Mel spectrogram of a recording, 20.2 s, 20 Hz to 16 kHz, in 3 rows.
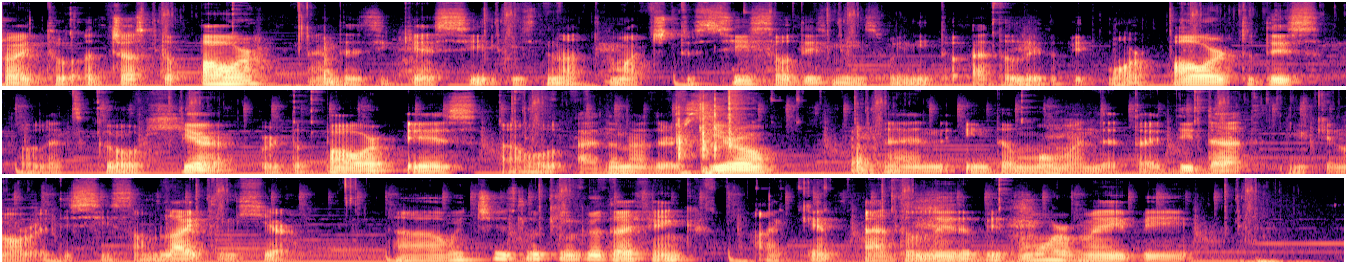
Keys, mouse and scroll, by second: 0.3 click, 3.6 click, 6.7 click, 8.1 click, 9.2 click, 10.1 KP_0, 10.2 KP_Enter, 11.8 click, 17.9 click.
